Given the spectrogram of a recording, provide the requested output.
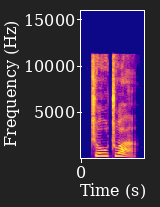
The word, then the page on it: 周转: zhōu zhuǎn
